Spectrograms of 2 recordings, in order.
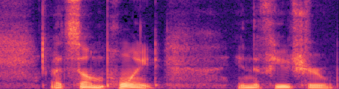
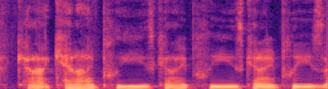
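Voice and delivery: put-on higher, whiny kid begging over and over; pleading child; 5 semitones higher than usual. Parent recalling a child nagging, begging in a higher pleading voice. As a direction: beg like a child who won't let up.

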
